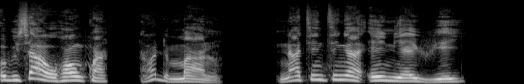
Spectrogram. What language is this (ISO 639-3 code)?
aka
